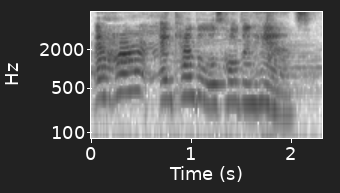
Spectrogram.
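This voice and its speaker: Over background music, a storytime vlogger, a young American woman with a very high voice, shares a casual story with her viewers at a moderate pace. Her delivery is lively and full of slang, and she acts out dialogue along the way.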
